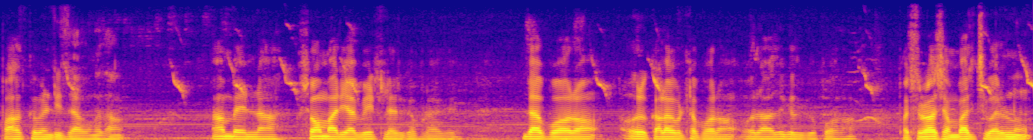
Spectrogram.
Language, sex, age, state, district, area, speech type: Tamil, male, 60+, Tamil Nadu, Kallakurichi, urban, spontaneous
